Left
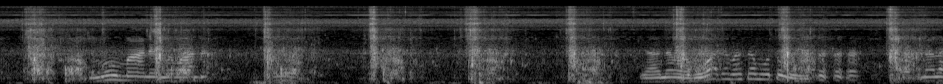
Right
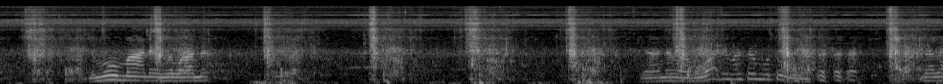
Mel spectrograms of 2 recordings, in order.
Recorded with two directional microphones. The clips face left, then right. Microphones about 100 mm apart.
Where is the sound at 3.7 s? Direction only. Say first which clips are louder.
Left 5 dB; 60° left (ahead or behind).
